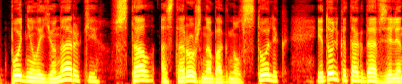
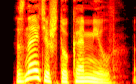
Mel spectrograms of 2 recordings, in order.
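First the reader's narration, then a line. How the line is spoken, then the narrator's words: Irritated. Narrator (Russian): раздраженно начал Роберт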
